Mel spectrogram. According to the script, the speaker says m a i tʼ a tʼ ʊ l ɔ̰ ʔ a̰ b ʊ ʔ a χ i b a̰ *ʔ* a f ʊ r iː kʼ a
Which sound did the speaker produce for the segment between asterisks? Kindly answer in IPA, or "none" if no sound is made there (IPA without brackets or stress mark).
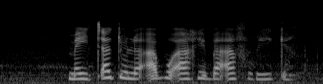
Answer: ʔ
